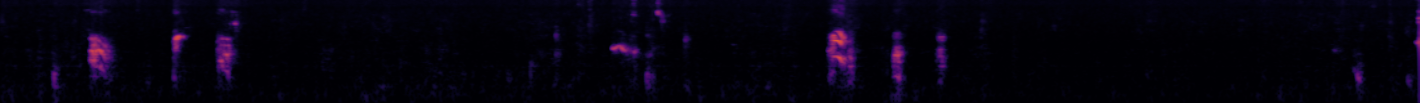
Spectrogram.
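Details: Blenheim Cavalier King Charles Spaniel puppies from Remy's first litter of six, in a home puppy pen, give scattered short yipping barks in small bursts separated by quiet pauses, with faint shuffling between them.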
